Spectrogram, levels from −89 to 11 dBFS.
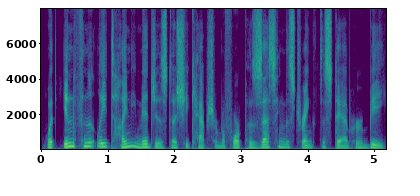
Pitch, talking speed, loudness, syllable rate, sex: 140 Hz, 175 wpm, -21 LUFS, 5.4 syllables/s, male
